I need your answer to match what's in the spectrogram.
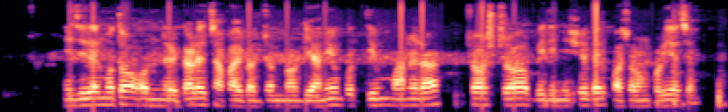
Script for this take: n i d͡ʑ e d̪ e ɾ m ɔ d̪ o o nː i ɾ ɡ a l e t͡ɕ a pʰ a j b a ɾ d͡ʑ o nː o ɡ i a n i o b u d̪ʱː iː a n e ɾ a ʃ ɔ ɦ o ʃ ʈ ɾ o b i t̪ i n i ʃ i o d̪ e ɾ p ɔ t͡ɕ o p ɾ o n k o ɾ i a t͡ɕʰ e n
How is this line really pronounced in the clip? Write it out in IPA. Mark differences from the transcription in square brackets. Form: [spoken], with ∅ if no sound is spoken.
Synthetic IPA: n i d͡ʑ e d̪ e ɾ m ɔ [t̪] o o nː [e] ɾ ɡ a [ɽ] e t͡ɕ a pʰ a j b a ɾ d͡ʑ o nː o ɡ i a n i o b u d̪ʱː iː a n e ɾ a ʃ ɔ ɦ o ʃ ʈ ɾ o b i [d̪] i n i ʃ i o d̪ e ɾ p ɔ t͡ɕ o [∅] ɾ o n k o ɾ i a t͡ɕʰ e n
